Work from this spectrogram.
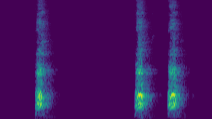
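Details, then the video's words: Angry dog producing three isolated harsh barks, the first alone, then a pair about half a second apart, over total silence. "SOM DE CACHORRO BRAVO LATINDO - CHORANDO, ROSNANDO BARULHO DE CACHORRO"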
